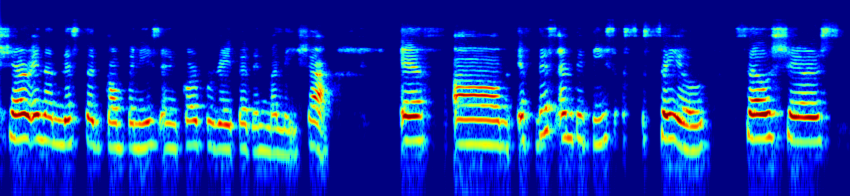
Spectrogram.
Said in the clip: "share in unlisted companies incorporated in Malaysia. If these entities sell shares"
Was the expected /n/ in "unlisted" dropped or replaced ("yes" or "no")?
no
